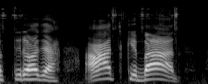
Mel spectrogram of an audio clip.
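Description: A woman speaking Bhojpuri in loud, short phrases with rising and falling pitch, her bangles jingling as she gestures.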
